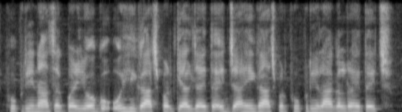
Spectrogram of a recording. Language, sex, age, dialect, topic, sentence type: Maithili, male, 51-55, Southern/Standard, agriculture, statement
